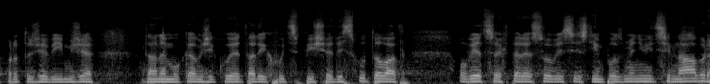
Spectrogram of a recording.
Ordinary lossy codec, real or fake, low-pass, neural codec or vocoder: AAC, 48 kbps; fake; 14.4 kHz; autoencoder, 48 kHz, 128 numbers a frame, DAC-VAE, trained on Japanese speech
